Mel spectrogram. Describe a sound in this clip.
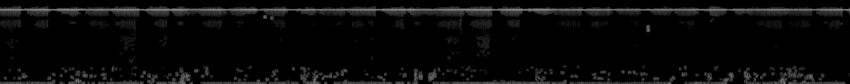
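A live rock band plays loudly through amplifiers.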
